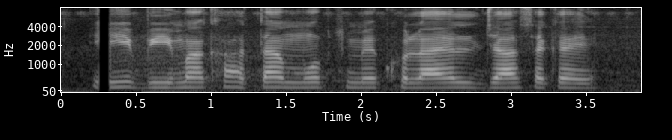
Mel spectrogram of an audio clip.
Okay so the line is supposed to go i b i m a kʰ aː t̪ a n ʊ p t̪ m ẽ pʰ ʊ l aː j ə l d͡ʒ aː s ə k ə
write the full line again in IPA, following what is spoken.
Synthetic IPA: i b iː m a kʰ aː t̪ a m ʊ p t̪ m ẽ kʰ ʊ l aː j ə l d͡ʒ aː s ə k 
